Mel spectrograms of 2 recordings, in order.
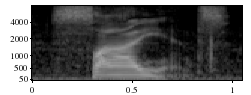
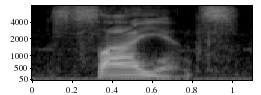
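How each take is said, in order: The two takes are said the same way.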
